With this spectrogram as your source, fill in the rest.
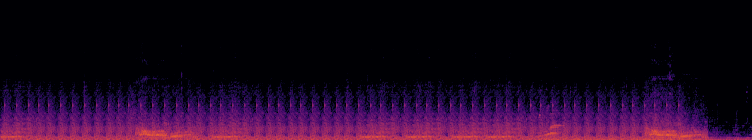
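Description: Rapid sustained gunfire aimed at two Hell Knights in the Doom Zero map Starbourn, a dense rattling stream of shots with brief monster growls, cutting off abruptly near the end.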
